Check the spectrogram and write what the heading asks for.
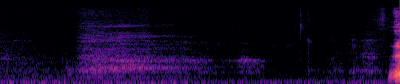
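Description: A man's exasperated sigh: one breathy exhale lasting a little over a second.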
